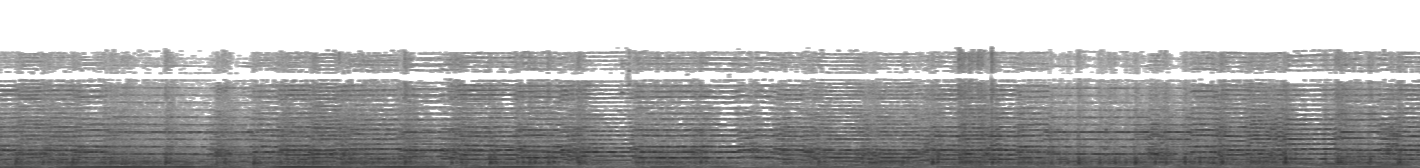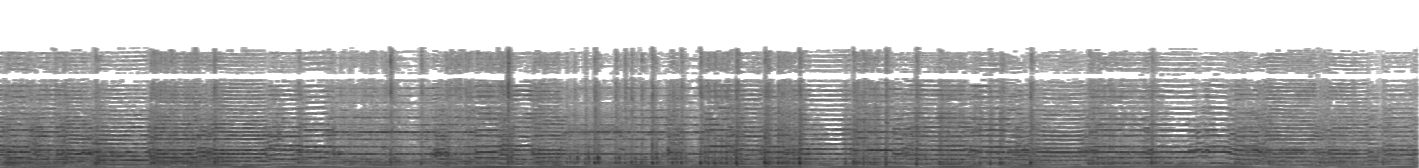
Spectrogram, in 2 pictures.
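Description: Highland bagpipes played by several marching pipers: a steady low drone under a quick-changing chanter melody.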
